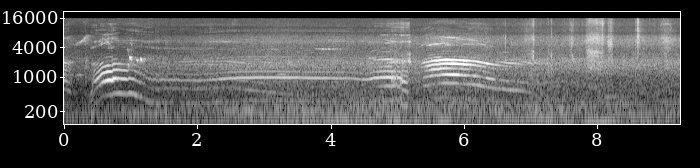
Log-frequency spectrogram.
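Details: Tom cat and ginger cat meowing loudly at one another ahead of eating together; one long sustained meow rising then holding steady, followed by a second arched meow, with constant low rumbling background noise.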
